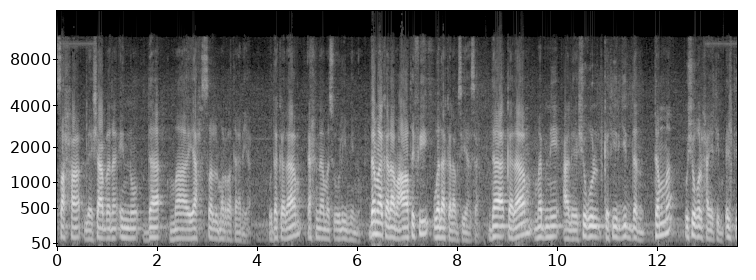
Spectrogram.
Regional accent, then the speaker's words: Sudan; نحن كمواطنين سودانيين

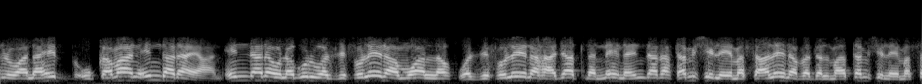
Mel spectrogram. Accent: Red Sea, Sudan; نحن سودانيين وما نابع انه السودان يتطور والمينا تتطور، لكن نحن بنقول طوروا البشر معانا، طورونا نحن، عملوا لنا بديل معيشي عشان نقدر نعيش مع المجتمعات الموجوده في داخل ولايه البحر الاحمر.

